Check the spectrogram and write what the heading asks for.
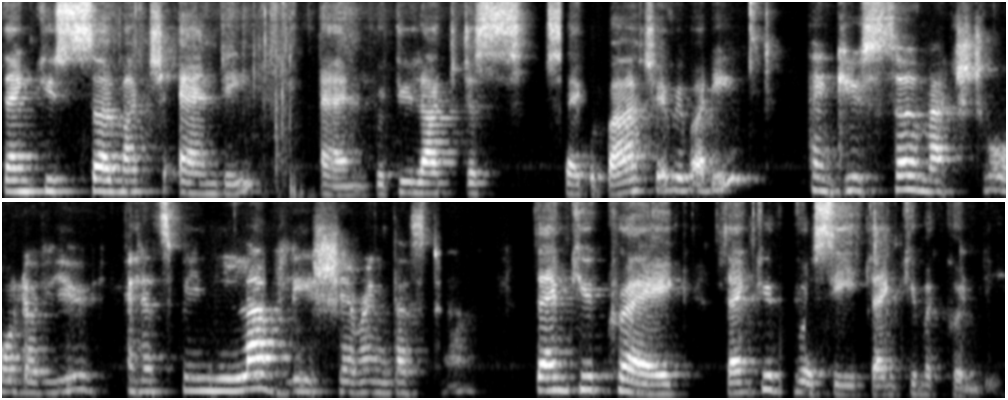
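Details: Adult speaker; typical speech.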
